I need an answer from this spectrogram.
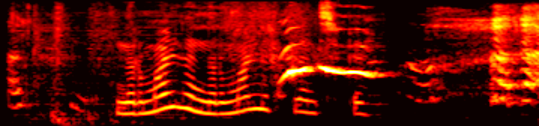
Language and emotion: Russian, neutral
